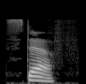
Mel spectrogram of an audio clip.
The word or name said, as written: steph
